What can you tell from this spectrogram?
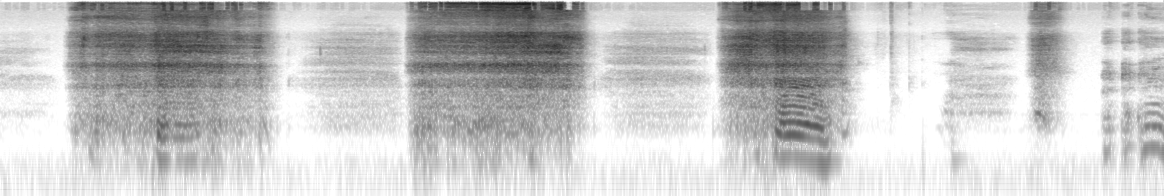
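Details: Three loud sneezes into a snotty handkerchief, each a noisy explosive release with short breaths between, then softer sniffs; sneezing.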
